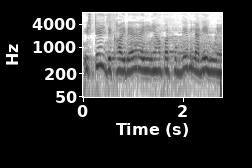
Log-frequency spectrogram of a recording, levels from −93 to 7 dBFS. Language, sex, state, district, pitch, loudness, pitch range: Hindi, female, Uttar Pradesh, Hamirpur, 250 Hz, -21 LUFS, 240-255 Hz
